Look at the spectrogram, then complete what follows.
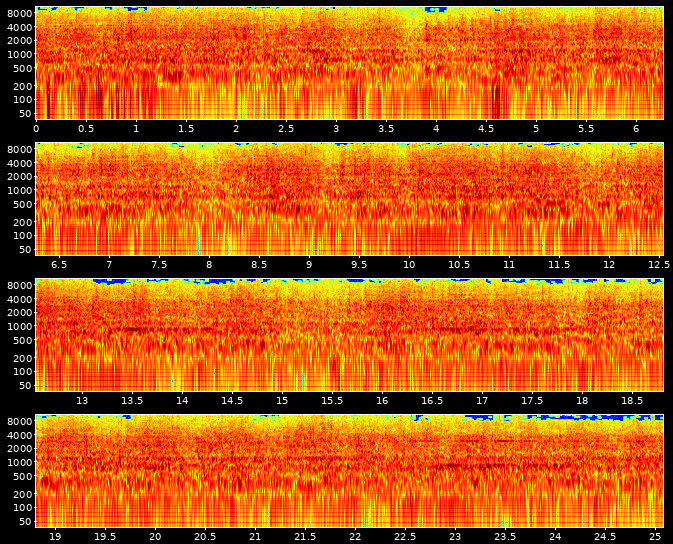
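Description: Steady pool-side ambience: a continuous wash of running water with a low rumble underneath.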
